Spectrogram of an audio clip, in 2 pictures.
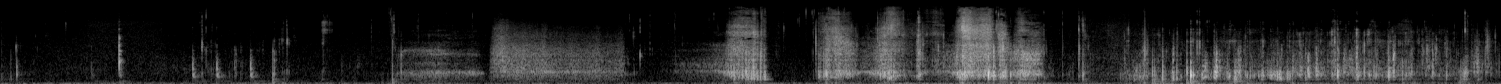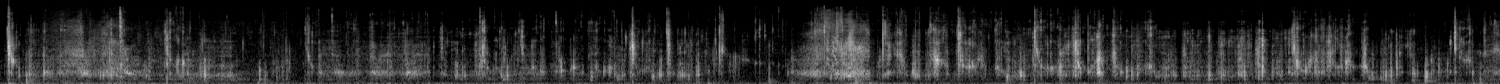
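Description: Close-miked mouth sounds of eating saucy instant noodles: loud slurps several seconds in, then wet chewing with many small mouth clicks.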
